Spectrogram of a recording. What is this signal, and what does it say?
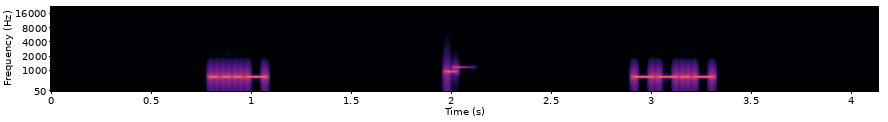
Morse code, heard as a keyed tone, about 40 wpm, 700 Hz. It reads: V Q
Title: Single Letters 40wpm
